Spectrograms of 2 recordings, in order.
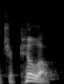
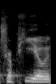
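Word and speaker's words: Trapilo: And I know I've said Trapillo in the past. There's only one L in his name, and I have corrected that in my head. So now I'll say it right.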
